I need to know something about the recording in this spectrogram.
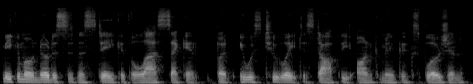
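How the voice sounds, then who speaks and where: A man's voice: low-pitched, steady tone, fast talker, dark tone, slightly rough. A man reading scripted story narration as an audiobook narrator.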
